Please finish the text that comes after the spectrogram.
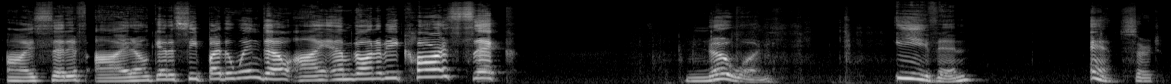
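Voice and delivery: put-on lively read-aloud voice for children; expressive picture-book reading; story narration. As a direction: tell it like Alexander grumbling through his day.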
